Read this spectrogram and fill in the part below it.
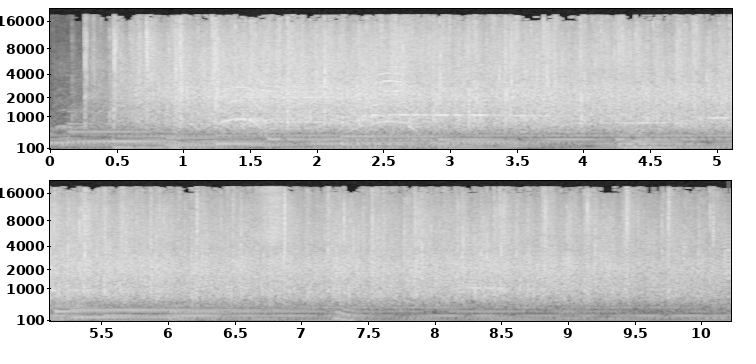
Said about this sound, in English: Church, I'll let you clap for that.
